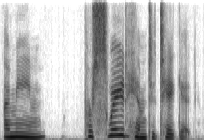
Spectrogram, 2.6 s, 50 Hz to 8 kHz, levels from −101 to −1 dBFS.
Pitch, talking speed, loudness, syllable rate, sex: 255 Hz, 165 wpm, -17 LUFS, 4.7 syllables/s, female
